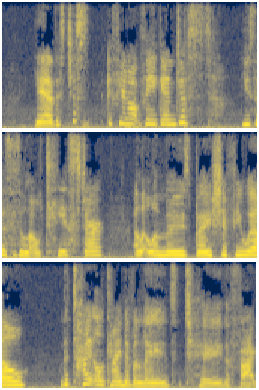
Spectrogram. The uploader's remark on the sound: Recorded in a van in Málaga.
